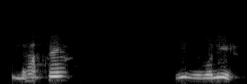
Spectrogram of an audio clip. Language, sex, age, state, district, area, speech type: Hindi, male, 60+, Uttar Pradesh, Ayodhya, rural, conversation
